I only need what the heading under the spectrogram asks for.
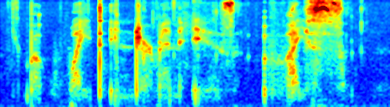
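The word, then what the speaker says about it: weiß: white in German is vice vice vice um W's in German are pronounced more like V's in English um and this funky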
